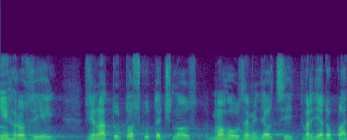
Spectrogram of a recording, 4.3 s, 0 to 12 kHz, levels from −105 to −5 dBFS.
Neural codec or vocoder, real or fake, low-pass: none; real; 7.2 kHz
